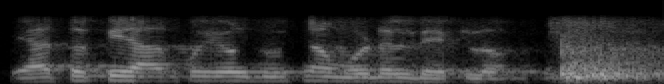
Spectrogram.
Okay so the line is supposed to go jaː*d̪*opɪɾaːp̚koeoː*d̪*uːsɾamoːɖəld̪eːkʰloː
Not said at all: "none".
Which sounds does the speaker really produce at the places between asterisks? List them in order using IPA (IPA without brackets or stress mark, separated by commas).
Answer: t̪, d̪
